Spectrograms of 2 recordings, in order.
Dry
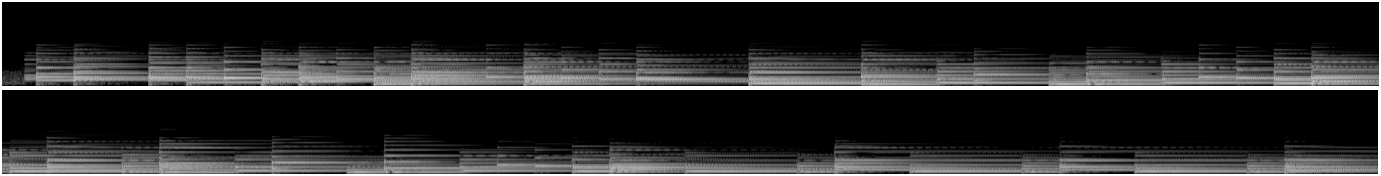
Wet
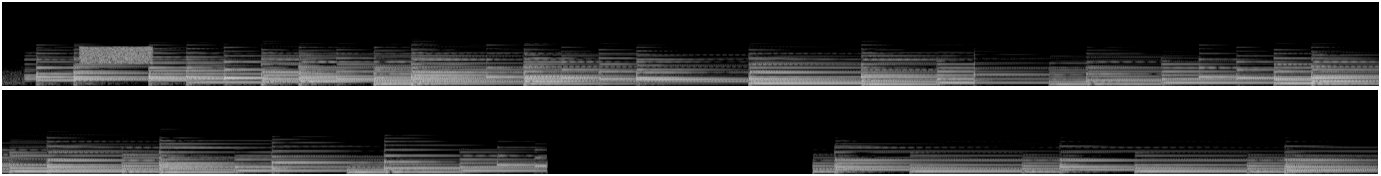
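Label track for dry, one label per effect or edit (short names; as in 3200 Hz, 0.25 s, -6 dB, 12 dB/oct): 0.770000	1.510000	painted sound noise 1100–2400 Hz -25 dBFS
9.730000	13.670000	fade in equal-power, from -12 dB
19.220000	21.880000	mute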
